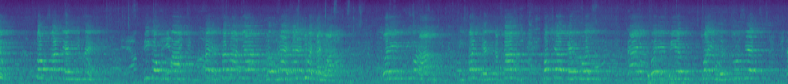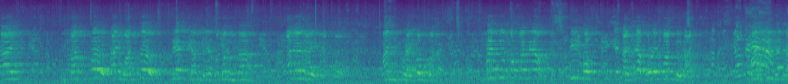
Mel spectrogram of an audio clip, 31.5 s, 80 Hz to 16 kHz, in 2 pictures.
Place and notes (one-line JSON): {"title": "Taipei, Taiwan - Protests", "date": "2012-03-08 11:15:00", "description": "Protests, Rode NT4+Zoom H4n", "latitude": "25.04", "longitude": "121.52", "altitude": "11", "timezone": "Asia/Taipei"}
